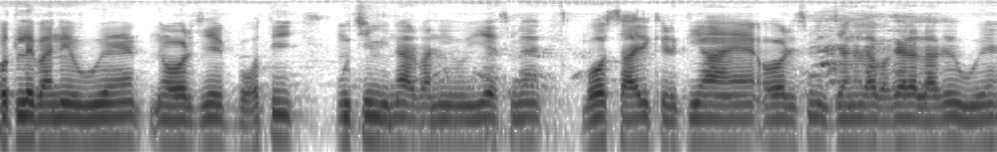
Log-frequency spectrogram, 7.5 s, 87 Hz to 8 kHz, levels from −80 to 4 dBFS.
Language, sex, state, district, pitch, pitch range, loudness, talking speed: Hindi, male, Jharkhand, Jamtara, 120 Hz, 115-125 Hz, -19 LUFS, 190 wpm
